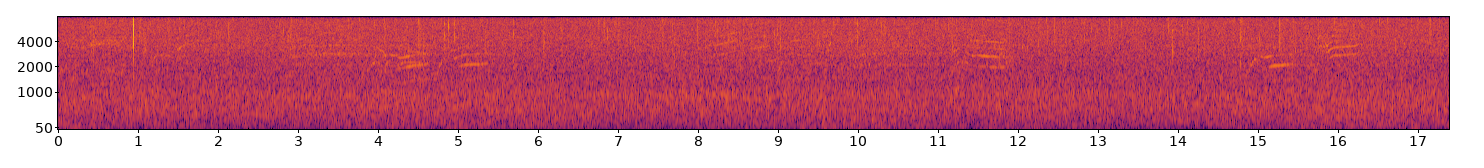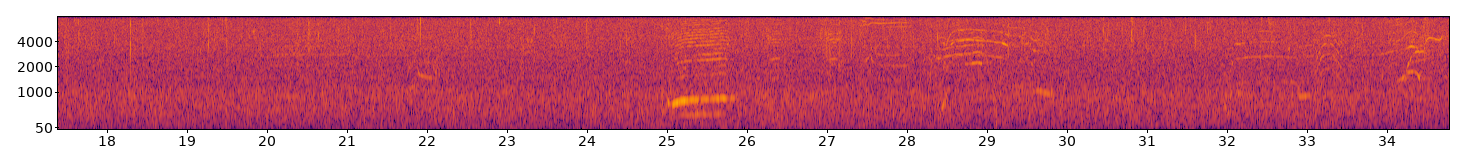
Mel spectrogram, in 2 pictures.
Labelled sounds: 0.4	1.5	killer whale, northern resident, A clan, AB subclan, 2.6 to 4.0 kHz
3.1	3.5	killer whale, northern resident, A clan, AB subclan, 2.8 to 3.0 kHz
4.2	5.4	killer whale, northern resident, A clan, AB subclan, 1.9 to 2.3 kHz
8.1	8.9	killer whale, northern resident, A clan, AB subclan, 3.1 to 4.2 kHz
11.4	11.8	killer whale, northern resident, A clan, AB subclan, 2.6 to 4.2 kHz
15.0	15.5	killer whale, northern resident, A clan, AB subclan, 2.0 to 2.8 kHz
15.8	16.3	killer whale, northern resident, A clan, AB subclan, 2.5 to 3.7 kHz
20.1	20.4	killer whale, northern resident, A clan, AB subclan, 2.7 to 2.9 kHz
25.1	25.8	killer whale, northern resident, A clan, AB subclan, 0.78 to 5.9 kHz
27.4	29.8	killer whale, northern resident, A clan, AB subclan, 0.91 to 6.8 kHz
32.1	32.6	killer whale, northern resident, A clan, AB subclan, 2.4 to 2.7 kHz
34.1	34.6	killer whale, northern resident, A clan, AB subclan, 1.3 to 3.2 kHz

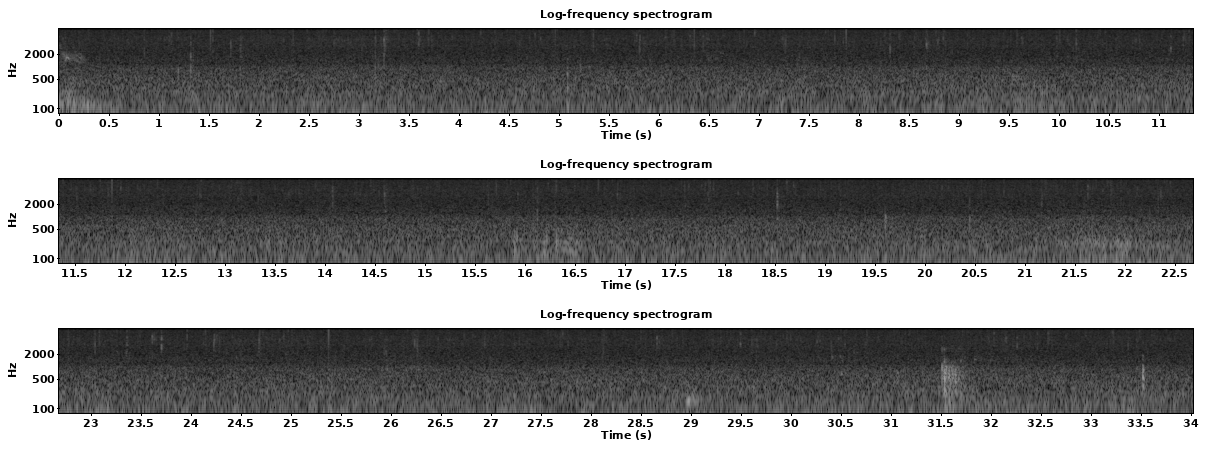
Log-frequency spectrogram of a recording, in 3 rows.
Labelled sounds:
0.0	0.3	fish, 1.4 to 2.1 kHz

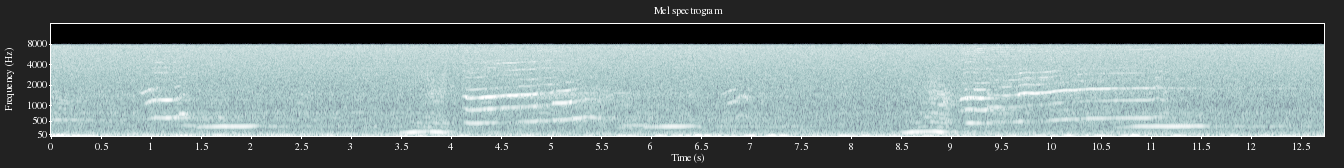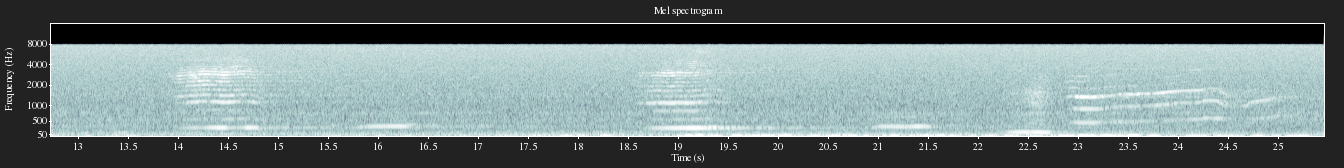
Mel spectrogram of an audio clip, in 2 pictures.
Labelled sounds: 0.9	1.3	humpback whale, 1.1 to 1.3 kHz
4.1	5.5	humpback whale, 0.80 to 4.4 kHz
8.8	11.2	humpback whale, 0.80 to 7.2 kHz
13.9	14.8	humpback whale, 1.1 to 3.8 kHz
18.6	19.4	humpback whale, 0.80 to 3.1 kHz
22.4	25.4	humpback whale, 0.83 to 1.9 kHz

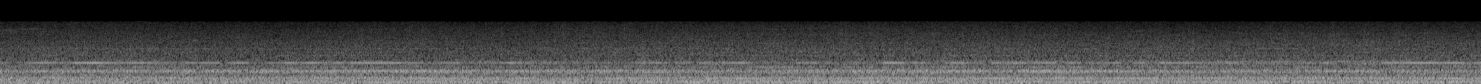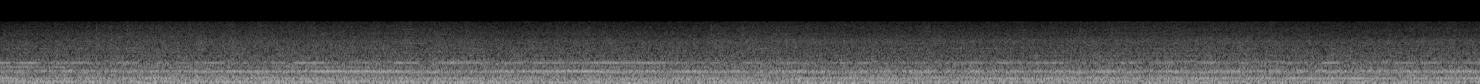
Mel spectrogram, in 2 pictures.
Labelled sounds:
0.0	0.4	killer whale, 4.6 to 5.4 kHz

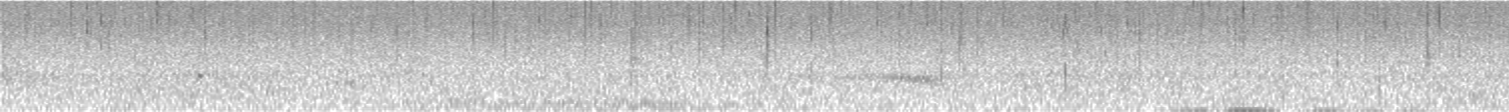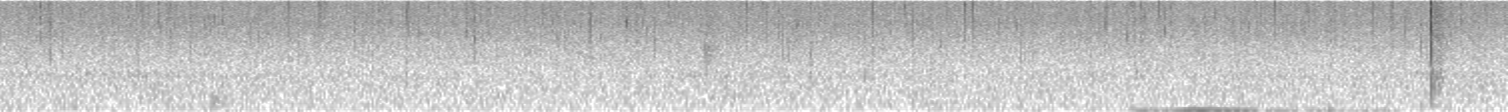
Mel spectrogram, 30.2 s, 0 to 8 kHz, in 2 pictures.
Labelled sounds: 8.9	9.3	humpback whale, 0.78 to 0.97 kHz

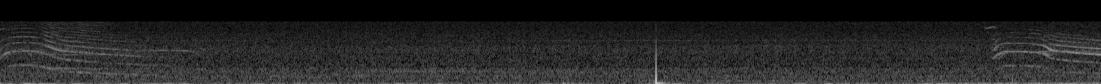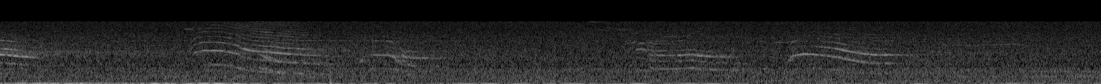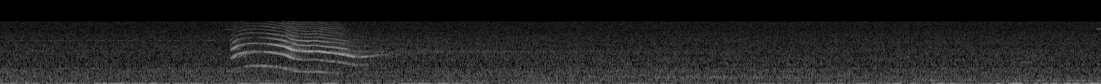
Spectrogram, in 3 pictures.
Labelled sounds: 0.0	2.0	killer whale, Bigg's (transient), 0.80 to 7.5 kHz
9.9	11.4	killer whale, Bigg's (transient), 0.93 to 4.4 kHz
12.9	14.3	killer whale, Bigg's (transient), 0.80 to 6.8 kHz
14.7	15.3	killer whale, Bigg's (transient), 1.1 to 3.0 kHz
17.4	18.3	killer whale, Bigg's (transient), 1.3 to 3.8 kHz
18.8	20.0	killer whale, Bigg's (transient), 0.93 to 3.1 kHz
24.3	26.5	killer whale, Bigg's (transient), 0.80 to 7.9 kHz

